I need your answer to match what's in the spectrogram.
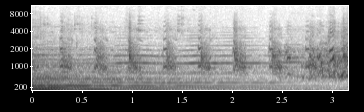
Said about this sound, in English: All are welcome at this roundtable conversation about one of the wariest creatures in the woods, that's the North American wild turkey.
